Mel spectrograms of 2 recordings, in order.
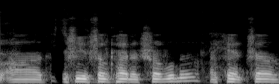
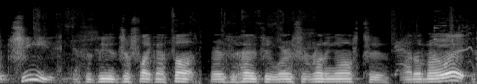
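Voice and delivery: ordinary talk

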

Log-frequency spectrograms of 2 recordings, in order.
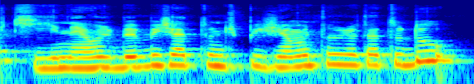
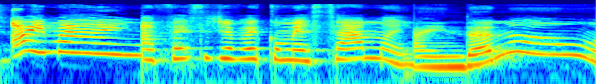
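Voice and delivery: put-on high kid asking mom; high little kid voice; child voice; 8 semitones higher than usual. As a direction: ask mommy like an eager toddler. Child doll asks mother.

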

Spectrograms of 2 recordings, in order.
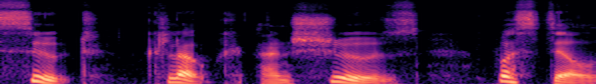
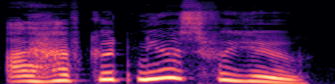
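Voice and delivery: much higher, louder, forced brightness; hurried cheer; 7 dB louder than usual. A narrator's reading. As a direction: rush the good news to distract him. Hurried landlady.

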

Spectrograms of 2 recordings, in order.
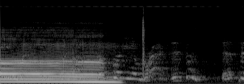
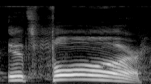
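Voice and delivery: big reveal; 5 semitones higher, 7 dB louder than usual. Pretend. Host reveals answer.

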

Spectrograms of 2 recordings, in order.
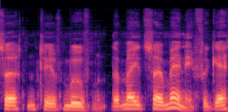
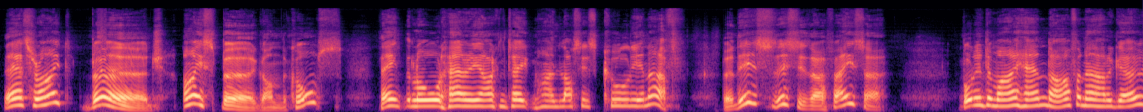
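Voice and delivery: much higher, louder indignant bluster; blustering bookmaker; 11 semitones higher, 8 dB louder than usual. Acted. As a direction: demand your safe like an outraged bookmaker.

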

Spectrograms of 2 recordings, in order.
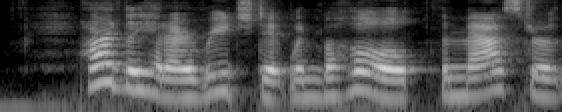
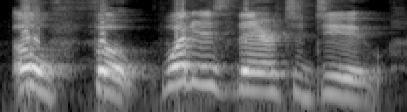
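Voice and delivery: much louder, higher address; loud appeal; 3 semitones higher, 8 dB louder than usual. A narrator's reading. Kazi calling out to the crowd at his door. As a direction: call out to the crowd.

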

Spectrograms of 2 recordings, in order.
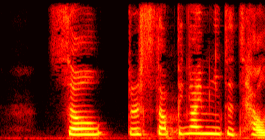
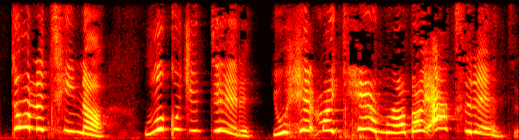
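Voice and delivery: high, upset reprimand; scolding mother; 7 semitones higher than usual. Acted. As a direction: exclaim at the child's mishap. Mom scolds child for hitting camera.

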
